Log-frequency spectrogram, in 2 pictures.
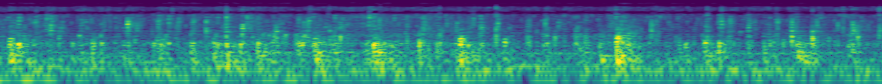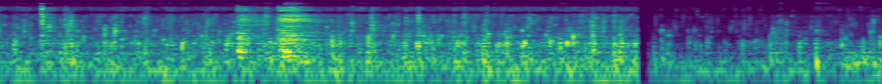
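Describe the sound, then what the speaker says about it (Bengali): Katla fish kalia curry boiling in a pan on a gas stove, a steady close bubbling and sputtering that runs without a break before cutting off abruptly near the end. "খুব ভালো করে ফুটে গেছে।"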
